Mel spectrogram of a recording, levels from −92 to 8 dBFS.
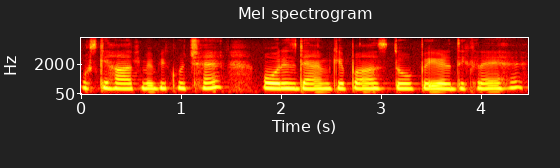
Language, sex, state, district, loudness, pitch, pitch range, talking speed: Hindi, female, Uttar Pradesh, Lalitpur, -15 LUFS, 240 Hz, 235-250 Hz, 215 wpm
